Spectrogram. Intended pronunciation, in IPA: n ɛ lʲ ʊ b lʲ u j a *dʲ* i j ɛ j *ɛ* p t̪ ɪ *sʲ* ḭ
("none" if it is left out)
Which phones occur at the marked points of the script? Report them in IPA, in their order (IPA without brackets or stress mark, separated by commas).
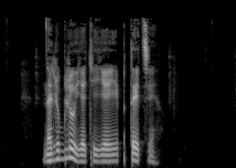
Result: tʲ, i, t͡sʲ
